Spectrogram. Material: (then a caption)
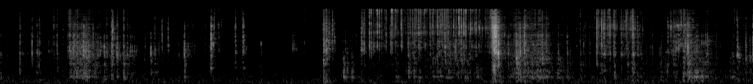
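Soap. A green-handled metal utility knife shaves small cubes off the edge of a solid, pale yellow, grid-scored dry translucent soap bar held in the hand. Dry, bright crunching and crackling comes in short bursts between brief pauses, with a sharp snap near the five-second mark.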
